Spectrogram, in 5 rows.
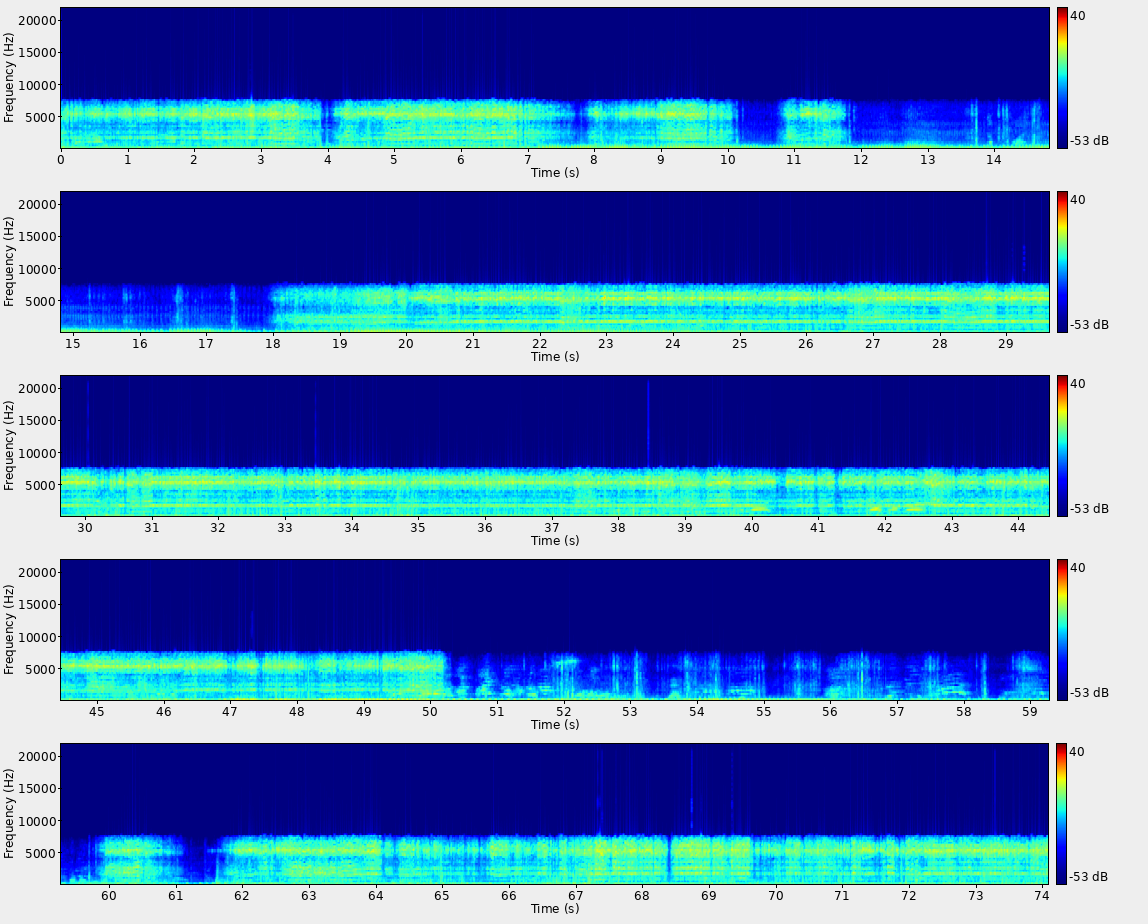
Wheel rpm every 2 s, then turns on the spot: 220, 210, 160, 130, 150, 70, 10, 20, 20, 160, 220, 230, 230, 230, 230, 220, 230, 230, 230, 220, 230, 240, 220, 220, 220, 50, 20, 20, 20, 20, 60, 180, 220, 230, 230, 230, 230.
12-16 50-58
